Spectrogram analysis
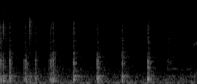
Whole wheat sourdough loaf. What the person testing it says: it sounds okay but i feel um using the whole wheat flour might have made it a little more dense than i would have liked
